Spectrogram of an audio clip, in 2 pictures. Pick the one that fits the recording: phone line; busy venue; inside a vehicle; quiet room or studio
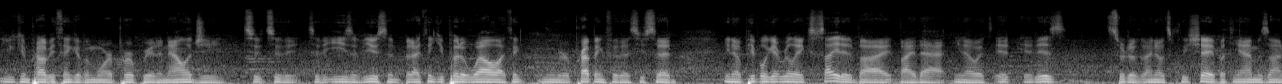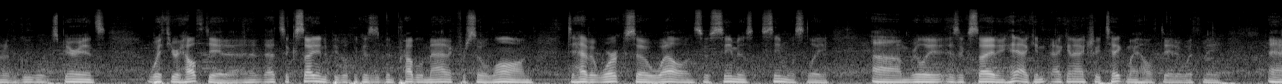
busy venue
